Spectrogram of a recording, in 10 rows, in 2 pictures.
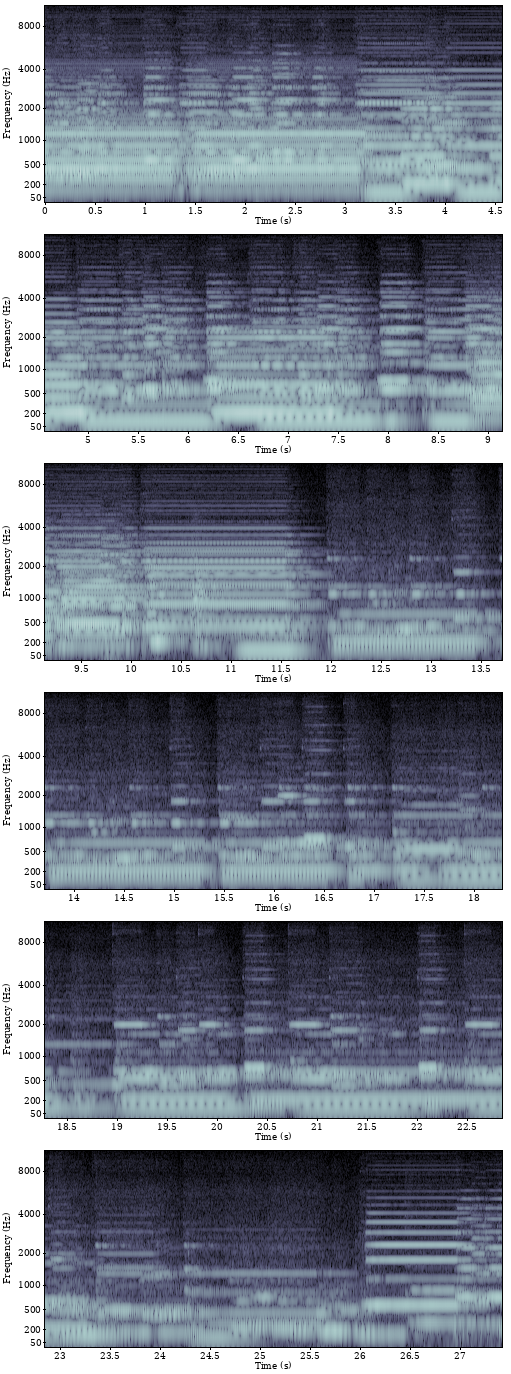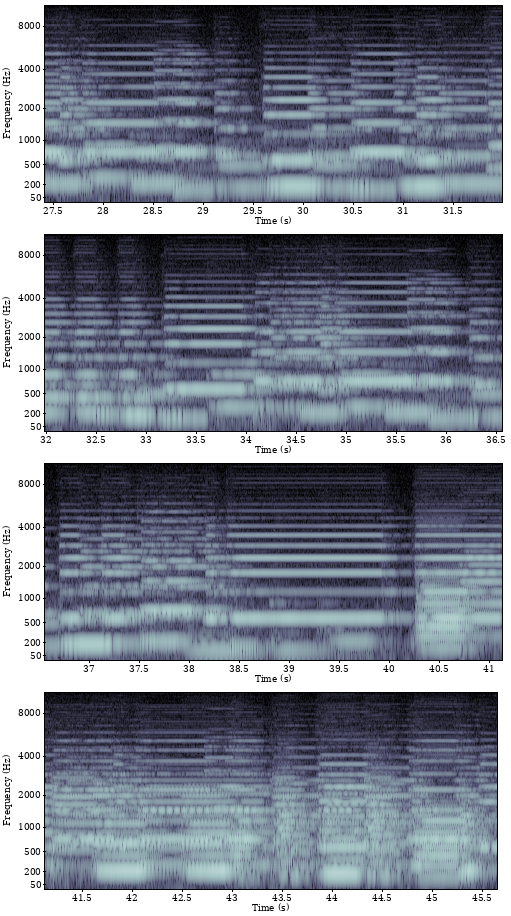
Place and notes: St Lawrence's Church, Crosby Ravensworth, Penrith, UK - St Lawrence's Church Organ
St Lawrence's newly renovated church organ. David Jones plays Jeremiah Clark's Trumpet Voluntary. The organ was built by Wilkinson’s of Kendal in the 19th century and is one of a very few remaining of its type. Pearl MS-8, SD MixPre 10t
England, United Kingdom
